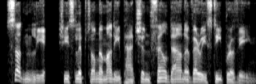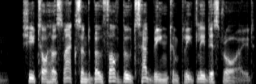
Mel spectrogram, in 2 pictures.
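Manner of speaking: ordinary delivery, nothing marked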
